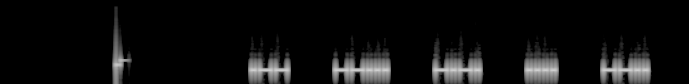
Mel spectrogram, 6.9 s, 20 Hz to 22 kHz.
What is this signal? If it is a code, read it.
Morse code, heard as a keyed tone, about 32 wpm, spaced as for 14 wpm, 700 Hz. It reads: W7CHZ
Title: USA Call Signs - 5 Characters - 4x Character Spacing - 30wpm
